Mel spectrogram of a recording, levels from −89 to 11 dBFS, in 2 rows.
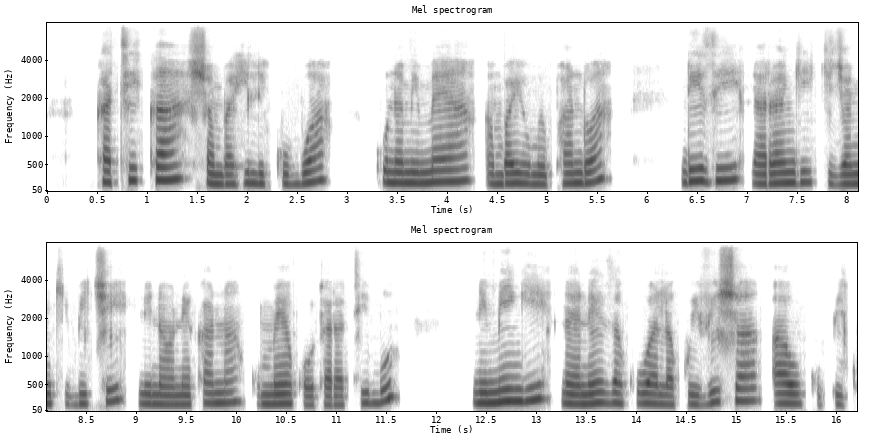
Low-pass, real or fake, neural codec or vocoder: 7.2 kHz; fake; codec, 24 kHz, 3.1 kbps, DualCodec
